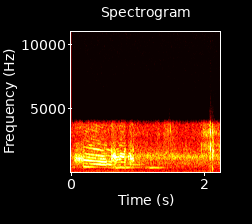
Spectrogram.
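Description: A high, wavering, voice-like utterance about a second long from an EVP ghost-box app. The app renders it on screen as the word "cross".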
